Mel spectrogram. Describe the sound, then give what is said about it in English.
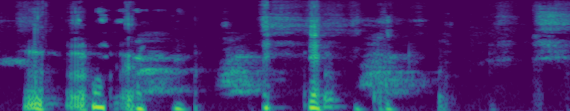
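A dog barks in a quick run of short, sharp yaps, several in succession over a few seconds, moderately loud, with brief pauses between bursts. “Hey, I can hear whose dog barking, man.”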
